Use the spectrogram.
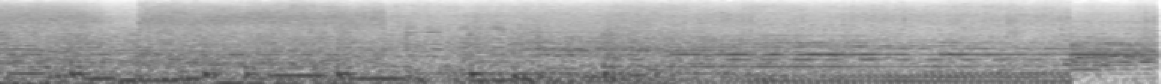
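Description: A four-wheeled car riding a wall of death, a loud continuous engine roar that shifts pitch as it circles, with rushing noise and no pauses.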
